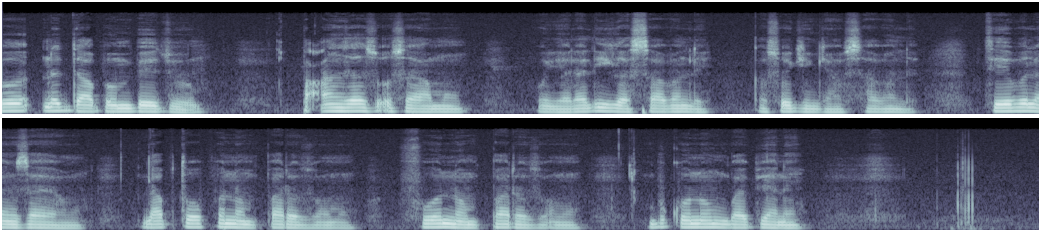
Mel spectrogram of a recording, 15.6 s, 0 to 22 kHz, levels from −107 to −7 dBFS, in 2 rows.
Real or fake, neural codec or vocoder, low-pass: real; none; 14.4 kHz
